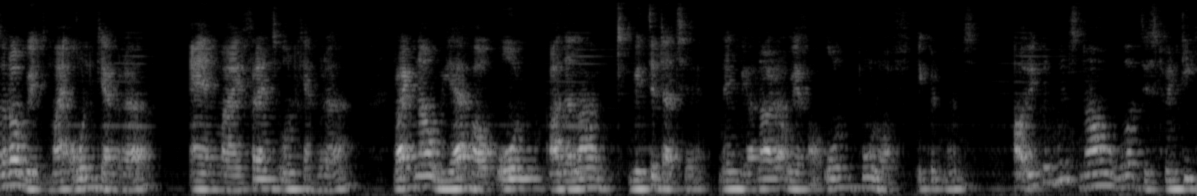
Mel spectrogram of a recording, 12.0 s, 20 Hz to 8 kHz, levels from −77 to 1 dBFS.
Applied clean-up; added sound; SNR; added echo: neural separator model SepFormer DNS4.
